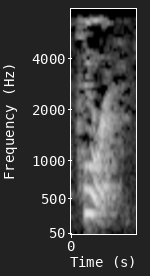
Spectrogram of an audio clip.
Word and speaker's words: Purim: So it's Purim.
